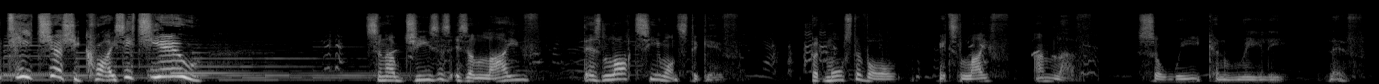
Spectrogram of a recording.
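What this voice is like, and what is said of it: Welsh accent. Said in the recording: “how much better the scripture sounds read with a Welsh accent”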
